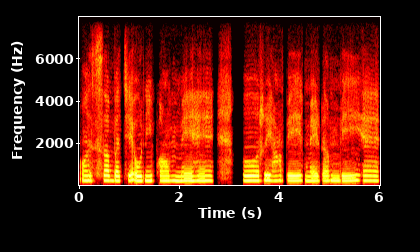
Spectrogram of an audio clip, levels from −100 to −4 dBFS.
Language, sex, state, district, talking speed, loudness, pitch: Hindi, female, Bihar, Supaul, 130 wpm, -17 LUFS, 225 Hz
